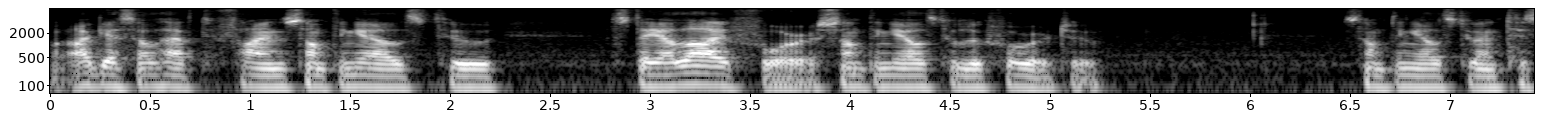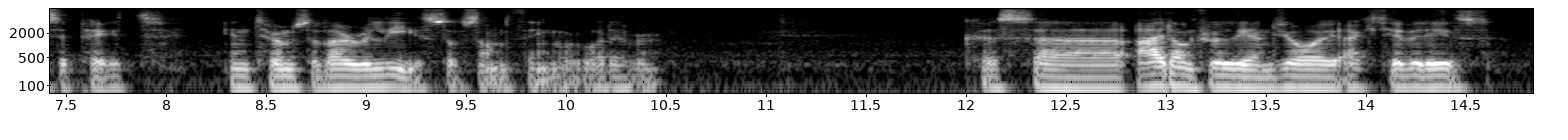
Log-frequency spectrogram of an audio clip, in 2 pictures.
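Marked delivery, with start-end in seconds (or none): none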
